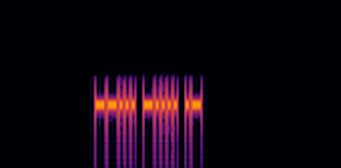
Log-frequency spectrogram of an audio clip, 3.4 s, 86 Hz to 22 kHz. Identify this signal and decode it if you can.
Morse code, heard as a keyed tone, about 40 wpm, 700 Hz. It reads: 76A
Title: Common Cut Numbers - 3-Digit 40wpm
